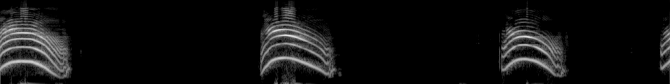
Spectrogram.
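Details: Kitten calling its mother: high arched meows with rich harmonics, rising then falling, each under a second long, three full calls spaced about two and a half seconds apart with a fourth starting at the end; quiet between calls.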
